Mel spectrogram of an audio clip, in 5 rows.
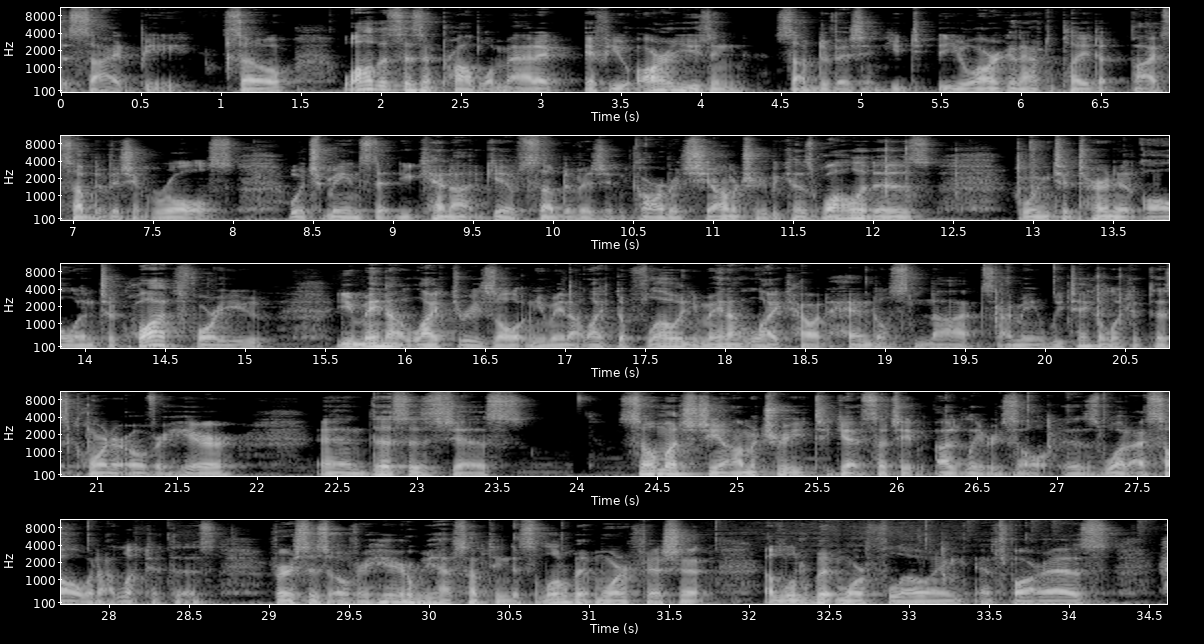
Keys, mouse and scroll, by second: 3.8-5.0 scroll down 7, 12.0 Tab, 12.8 alt+v, 13.5 click, 18.8 middle click, 19.2 scroll up 3, 19.7 shift+middle click, 20.8 Tab, 22.9 scroll down 1, 23.8-25.5 scroll up 2, 25.5-26.2 scroll down 1, 26.2 middle click, 26.8 shift+middle click, 27.2 shift+scroll down 2, 27.5 middle click, 28.3 middle click, 30.5 scroll down 1, 30.8 middle click, 31.8 scroll down 1, 32.0 middle click, 34.0 middle click.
